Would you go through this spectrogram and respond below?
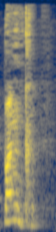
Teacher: जैसे हम बोलते हैं पंख, तो पैक के ऊपर जो बिंदु, जो डॉट लगा होता है वो अनुस्वार कहलाता है, और अनुस्वार का उच्चारण नासिका यानी नाक से होता है।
